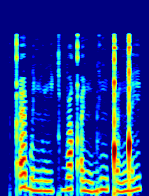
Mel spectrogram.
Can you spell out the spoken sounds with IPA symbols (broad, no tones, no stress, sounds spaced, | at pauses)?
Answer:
qʼ i b ɐ ɲ u ŋ i c b ɵ qʼ ɵ ɲ b i ŋ ǃ ɵ ŋ͡ǃ i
